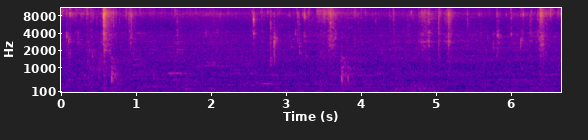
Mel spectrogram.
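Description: Spiced water boiling in a karahi, with soaked basmati rice just added: small pops and drips from the bubbling liquid, a few sharper clicks, and a low steady hum underneath.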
